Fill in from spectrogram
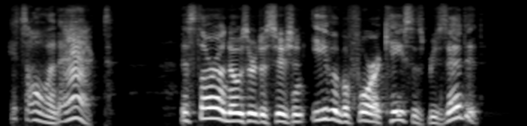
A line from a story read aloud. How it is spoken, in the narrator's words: She quietly exclaimed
